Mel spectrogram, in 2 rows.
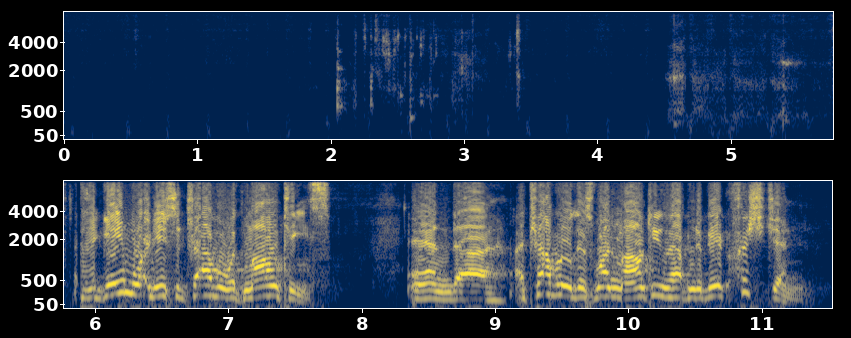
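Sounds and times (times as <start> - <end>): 
water pouring into a glass: 2.1 - 3.0
speech: 6.0 - 7.8, 8.4 - 11.4.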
